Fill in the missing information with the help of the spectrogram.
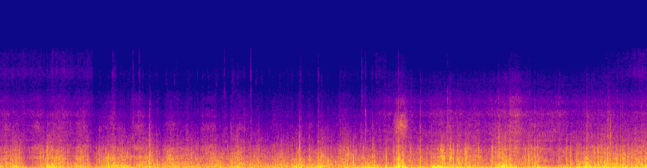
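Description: Wind buffeting the microphone over the noise of mountain bike tyres rolling on a rough forest trail, with small rattles and knocks from the bike. The low wind rumble grows stronger about seven seconds in.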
